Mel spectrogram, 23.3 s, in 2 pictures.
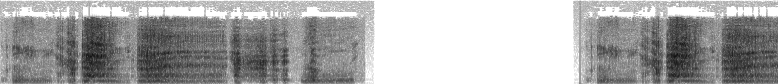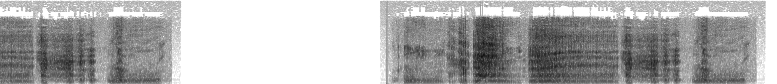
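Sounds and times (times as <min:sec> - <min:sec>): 
lion roaring: 0:00.0 - 0:05.5, 0:08.8 - 0:14.2, 0:17.6 - 0:23.0.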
